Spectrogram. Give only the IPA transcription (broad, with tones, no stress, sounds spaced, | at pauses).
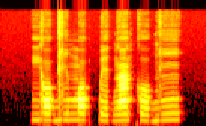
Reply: j ɔ˨ ɡ i˨ m ɔ˨ k͡p e˨ ɡ ã˧ k o˨ ɡ ĩ˧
